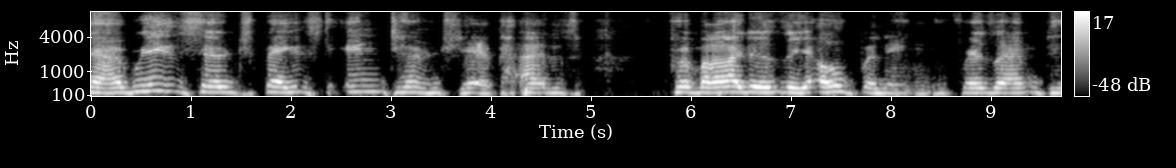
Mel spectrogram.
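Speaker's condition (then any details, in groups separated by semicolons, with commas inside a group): Cerebral palsy; lifelong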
